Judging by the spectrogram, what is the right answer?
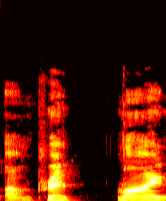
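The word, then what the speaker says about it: println: You'll hear it called print line or print lin. It's you'll hear different people kind of pronounce it differently.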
